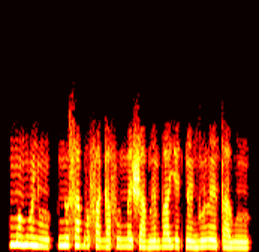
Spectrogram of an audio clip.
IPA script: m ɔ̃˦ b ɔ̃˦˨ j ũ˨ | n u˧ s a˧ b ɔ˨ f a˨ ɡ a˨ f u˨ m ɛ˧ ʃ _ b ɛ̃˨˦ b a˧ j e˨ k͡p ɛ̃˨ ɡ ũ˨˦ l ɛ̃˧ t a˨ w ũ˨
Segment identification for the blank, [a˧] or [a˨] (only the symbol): a˨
